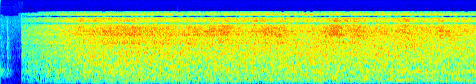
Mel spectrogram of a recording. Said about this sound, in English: Helicopters fly in and out of Mozambique's Beira Airport, the center of humanitarian relief operations for Cyclone Idai.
